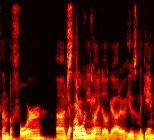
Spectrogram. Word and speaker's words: Delgado: M E L I Delgato. N E M A I. Nei. Then Delgato. You just spell it how it sounds.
